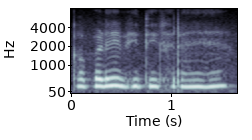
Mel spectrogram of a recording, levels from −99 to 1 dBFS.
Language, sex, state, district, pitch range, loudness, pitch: Hindi, female, Jharkhand, Deoghar, 240-255 Hz, -14 LUFS, 250 Hz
